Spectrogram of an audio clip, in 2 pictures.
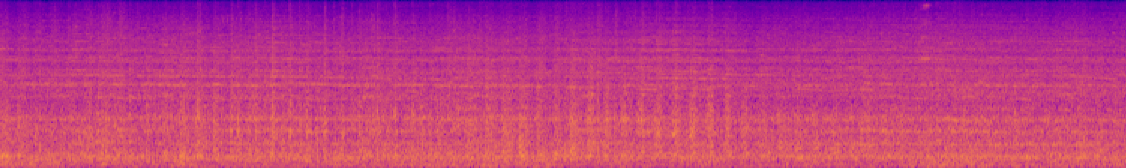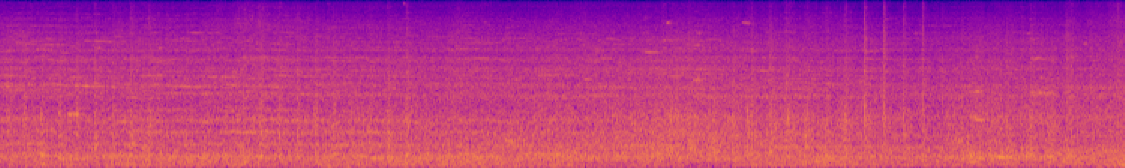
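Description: Empty open-top coal hopper cars of a freight train rolling past, their wheels clicking and clacking over the rail joints in a steady stream.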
